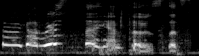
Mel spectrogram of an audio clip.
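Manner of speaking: high squeaky laugh-talk; gasping it out while cracking up. Real, not acted. Streamer looking for a hand pose, laughing helplessly.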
